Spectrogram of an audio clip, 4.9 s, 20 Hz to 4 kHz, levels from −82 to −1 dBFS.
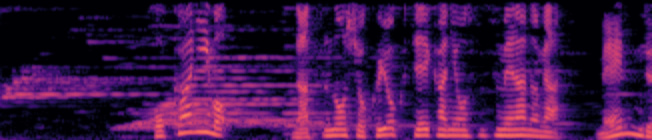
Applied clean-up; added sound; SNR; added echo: classical method log-MMSE.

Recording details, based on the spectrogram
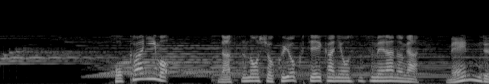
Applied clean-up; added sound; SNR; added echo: none; none; none; none.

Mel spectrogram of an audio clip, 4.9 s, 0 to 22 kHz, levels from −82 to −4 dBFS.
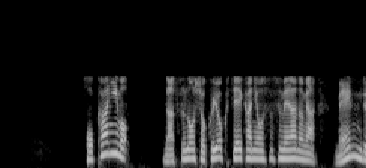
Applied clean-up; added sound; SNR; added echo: neural mask model Resemble Enhance denoiser.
